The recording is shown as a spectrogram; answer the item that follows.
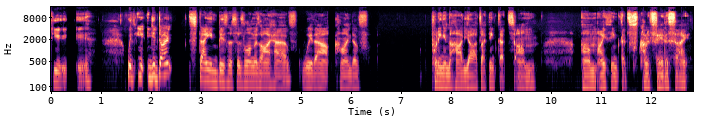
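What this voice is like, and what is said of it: Tired, exhausted-sounding voice. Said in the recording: “as you can hear in my voice, I'm just absolutely exhausted”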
